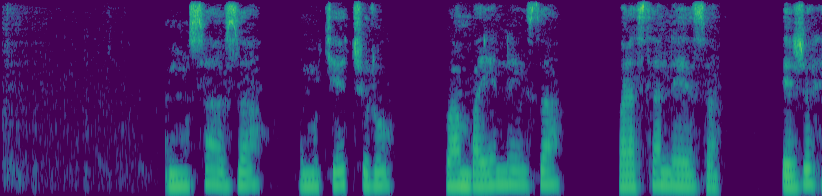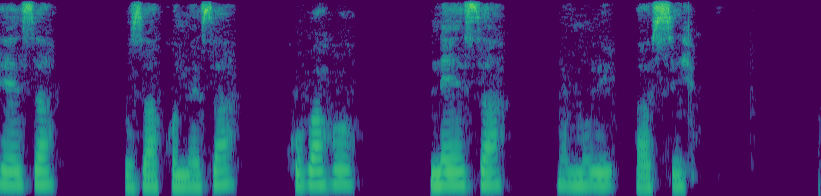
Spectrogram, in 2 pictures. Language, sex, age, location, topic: Kinyarwanda, female, 36-49, Kigali, finance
